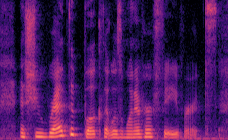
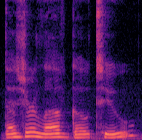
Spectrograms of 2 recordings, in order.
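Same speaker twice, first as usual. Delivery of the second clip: slow, gentle storybook read; picture-book reading with voiced characters; reading to children. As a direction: read it like a bedtime book for little kids.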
